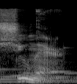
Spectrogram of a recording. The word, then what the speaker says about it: Sumer: Um, Sumer is actually pronounced Shumer, and Shumer translated means the land of the watchers.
